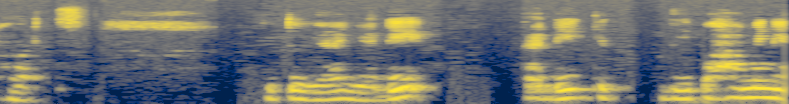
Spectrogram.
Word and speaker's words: Hz: se kemudian dinamakan herz atau disingkat Hz dibacanya herz gitu ya jadi tadi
